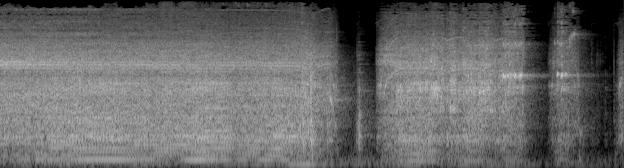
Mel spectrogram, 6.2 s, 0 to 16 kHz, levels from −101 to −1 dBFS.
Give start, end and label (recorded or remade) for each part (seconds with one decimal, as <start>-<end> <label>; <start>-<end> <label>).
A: 0.0-2.2 remade; 2.2-6.2 recorded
